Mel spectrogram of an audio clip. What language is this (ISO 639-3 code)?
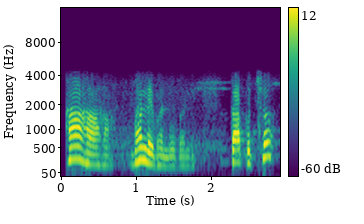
snd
